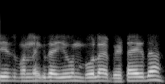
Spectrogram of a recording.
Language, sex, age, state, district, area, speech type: Marathi, male, 60+, Maharashtra, Akola, rural, conversation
